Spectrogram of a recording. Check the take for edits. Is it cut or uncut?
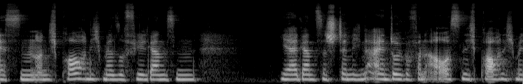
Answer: cut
